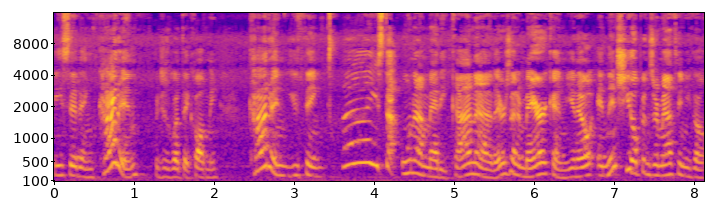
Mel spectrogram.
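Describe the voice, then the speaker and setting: A woman speaks at a very fast pace with lively intonation. Noticeable background noise runs underneath. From US, moved around. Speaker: storyteller vlogger. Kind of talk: personal anecdote. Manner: casual, many fillers and restarts.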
